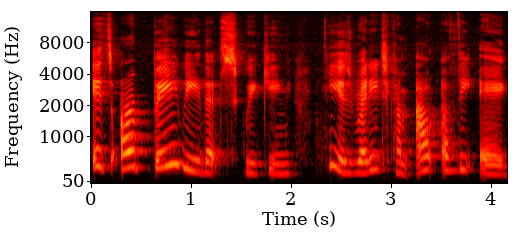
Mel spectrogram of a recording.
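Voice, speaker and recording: A woman's high-pitched, put-on character voice. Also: moderate pace. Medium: read story.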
